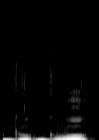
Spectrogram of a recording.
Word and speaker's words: Goyle: How did you pronounce Goyle's name last time? I mean, Ghoul.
